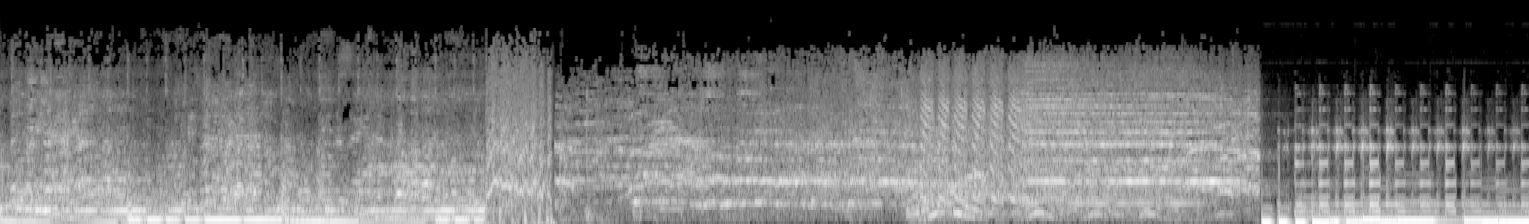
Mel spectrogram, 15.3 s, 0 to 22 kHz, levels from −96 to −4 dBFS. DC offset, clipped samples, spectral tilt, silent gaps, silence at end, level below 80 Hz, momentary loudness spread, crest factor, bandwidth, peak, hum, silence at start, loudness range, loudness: under 0.1%; under 0.1%; -6.5 dB/octave; none; 0 s; -18 dBFS; 11 LU; 12 dB; 9.4 kHz; 0 dBFS; none; 0 s; 8 LU; -15 LUFS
